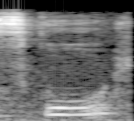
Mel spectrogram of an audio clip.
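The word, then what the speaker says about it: Skool: It's called school. It's a very new community. It's spelled s k o l.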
